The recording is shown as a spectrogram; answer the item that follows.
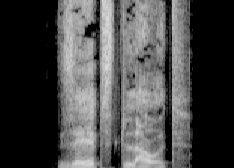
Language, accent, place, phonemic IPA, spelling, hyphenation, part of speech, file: German, Germany, Berlin, /ˈzɛlps(t)ˌlaʊ̯t/, Selbstlaut, Selbst‧laut, noun, De-Selbstlaut.ogg
- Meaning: vowel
